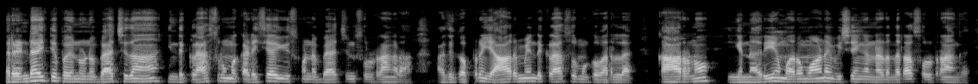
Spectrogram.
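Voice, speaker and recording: A man's voice: medium pitch, fairly even intonation, fairly quick, pushed and bright, no room sound, studio quality, natural voice. A man voicing a jittery, easily frightened teenage schoolboy in a doll video. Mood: storytelling.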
